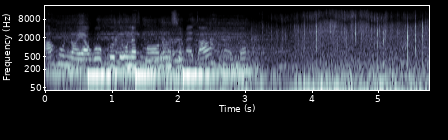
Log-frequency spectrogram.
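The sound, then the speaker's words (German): A tall wood pile wrapped in white cloth goes up in flames at a celebration in a square. Voices carry at first, then a steady, dense crackling roar of burning takes over. “In der Mitte des Platzes geht ein hoher, mit weißem Tuch umwickelter Holzstoß in Flammen auf.”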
